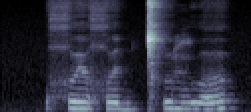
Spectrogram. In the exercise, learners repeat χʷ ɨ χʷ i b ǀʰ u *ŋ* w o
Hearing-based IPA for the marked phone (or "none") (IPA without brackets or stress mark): ŋ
